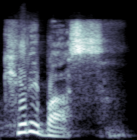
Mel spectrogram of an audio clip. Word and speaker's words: Kiribati: And if you add the Republic of Kiribas, which is spelled Kiribati and Naru below that, those that island nation alone is almost the size of the continental United States.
